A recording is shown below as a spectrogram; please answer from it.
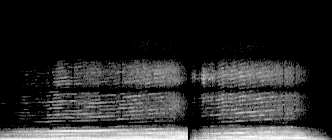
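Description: A fast American car engine revs hard and close, rising steadily in pitch, cutting out for a gear shift, then climbing again before fading.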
